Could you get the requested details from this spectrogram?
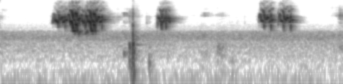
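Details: Budgerigar chirps for encouraging a pet budgie to sing: a rich warbling double burst, a sharp click, a lone chirp, and after a pause another paired chirp.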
